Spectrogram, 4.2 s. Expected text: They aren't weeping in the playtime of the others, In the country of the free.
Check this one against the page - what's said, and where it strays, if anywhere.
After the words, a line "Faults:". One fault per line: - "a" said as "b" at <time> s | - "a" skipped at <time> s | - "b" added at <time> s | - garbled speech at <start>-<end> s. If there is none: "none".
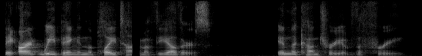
They aren't weeping in the playtime of the others, In the country of the free.
Faults:
none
